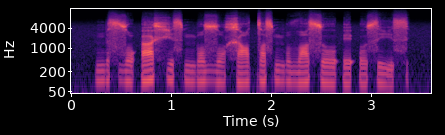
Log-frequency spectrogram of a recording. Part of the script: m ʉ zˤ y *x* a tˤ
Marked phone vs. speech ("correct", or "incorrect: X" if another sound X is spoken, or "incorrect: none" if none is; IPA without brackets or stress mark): correct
